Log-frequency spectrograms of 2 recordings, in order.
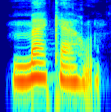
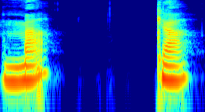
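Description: First: Said in the usual way. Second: "Macaron" slowly split into ma, ka, ron; "Macaron" dissected slowly, French R and nasal final vowel; syllable-by-syllable macaron. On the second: Shown as a demonstration. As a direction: break "Macaron" into three separate French syllables with pauses. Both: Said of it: "let's dissect the pronunciation of that word".

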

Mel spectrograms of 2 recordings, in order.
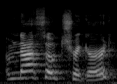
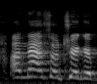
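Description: First: Said in the usual way. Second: Laughing it off, higher and fast; amused self-mocking repeat. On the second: Real, not acted. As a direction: laugh through the words at yourself. Repeats phrase, then laughs.

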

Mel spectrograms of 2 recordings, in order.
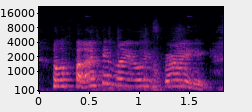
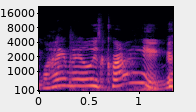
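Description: First: High, slow, laughing wail on "am"; laughing through tears. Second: High, squeaky crying whine on "crying"; teary whine. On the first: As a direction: laugh it out slowly, still crying. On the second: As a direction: whine it high through tears. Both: Real, not acted.

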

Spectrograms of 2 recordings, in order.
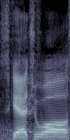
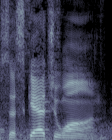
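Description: First: Saskatchewan as "Scatch-uh-wah", louder; echoed mispronunciation. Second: Saskatchewan slow, with every syllable sounded; careful full pronunciation. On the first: Retold or imitated. Dad echoing the child's attempt, Saskatchewan as "Scatch-uh-wah". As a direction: drop the opening "Sas" and final n of Saskatchewan. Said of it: "Say it, Remy". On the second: Shown as a demonstration. Dad showing the child the word, Saskatchewan slow and complete. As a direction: draw out Saskatchewan as "Sas-SKATCH-uh-wahn". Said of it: "that's kinda hard to say".

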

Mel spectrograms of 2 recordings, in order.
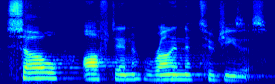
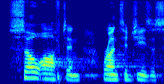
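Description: First: Slow, drawn-out delivery with pauses; slow and weighty. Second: Said in the usual way. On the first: Real, not acted. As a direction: space out "so often run to Jesus". Repeats line slowly for weight.

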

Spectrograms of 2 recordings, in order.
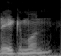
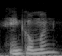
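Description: First: Engelmann blurred as "Igman" with the middle syllable dropped; first try at the name. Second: Engelmann said in full as "ENG-kel-mann" with a k sound; corrected pronunciation. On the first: Real, not acted. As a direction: Engelmann said quickly as two slurred syllables, rising. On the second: Shown as a demonstration. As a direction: Engelmann with three clear syllables, stress on ENG.

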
